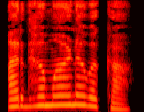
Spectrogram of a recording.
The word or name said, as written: ಅರ್ಧಮಾಣವಕ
